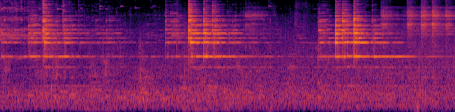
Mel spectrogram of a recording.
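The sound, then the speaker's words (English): At a solstice celebration at a mansion museum, a person standing at the center of a circle strikes a bell three times at an even, unhurried pace, each bright metallic strike ringing on in high, sustained tones over a steady background hiss. “stands at the center of the circle and rings a bell”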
